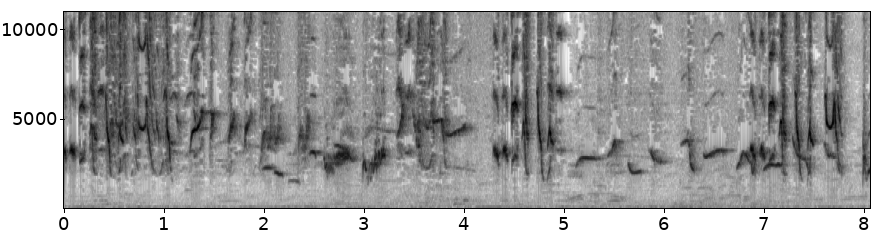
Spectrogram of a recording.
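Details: Oriental magpie-robin in aggressive song with spread tail, used as a lure for a lazy bird: lively mix of high trills, sharp chirps and slurred whistles in repeated bursts with short gaps.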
